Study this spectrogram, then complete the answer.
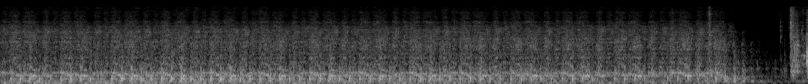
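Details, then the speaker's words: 2001 Mercedes Sprinter W903 diesel, long unused, cold start with Easy Start after two glow cycles, owner suspects glow plugs not working, battery straining: long even cranking about two beats a second with no catch, then cutting off; cranks but won't start. "Nearly. Bastard. I don't know if this battery's going to survive this."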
